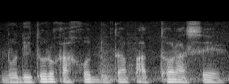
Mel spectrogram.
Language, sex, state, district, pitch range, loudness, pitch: Assamese, male, Assam, Kamrup Metropolitan, 105-115 Hz, -15 LUFS, 110 Hz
